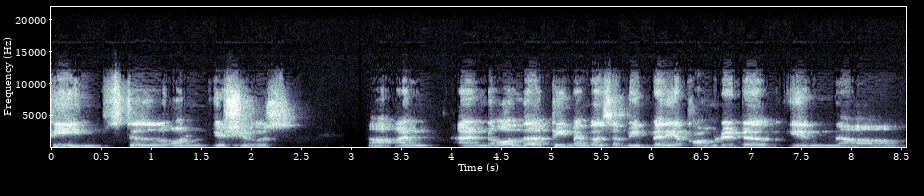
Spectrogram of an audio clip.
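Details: Aphasia in an adult woman from India who is a stroke survivor, with the stroke apparently about five years ago.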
